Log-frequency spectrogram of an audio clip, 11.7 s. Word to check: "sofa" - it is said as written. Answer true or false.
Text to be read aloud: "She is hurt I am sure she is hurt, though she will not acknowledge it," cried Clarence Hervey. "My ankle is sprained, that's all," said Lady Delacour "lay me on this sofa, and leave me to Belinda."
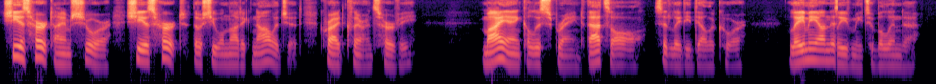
false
